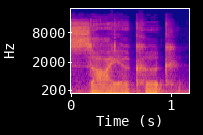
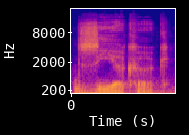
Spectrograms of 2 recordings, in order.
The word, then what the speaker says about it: Zia Cooke: and editing this video, it's Zia Cooke, not Zea Cooke.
